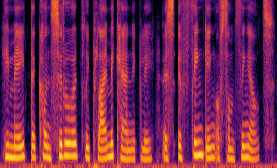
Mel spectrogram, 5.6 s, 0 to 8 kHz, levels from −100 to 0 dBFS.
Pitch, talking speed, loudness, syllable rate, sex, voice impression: 190 Hz, 130 wpm, -17 LUFS, 5.0 syllables/s, female, very feminine, slightly middle-aged, thin, slightly powerful, slightly dark, slightly hard, slightly muffled, fluent, slightly raspy, slightly cute, intellectual, very refreshing, sincere, very calm, friendly, reassuring, unique, elegant, slightly wild, lively, kind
